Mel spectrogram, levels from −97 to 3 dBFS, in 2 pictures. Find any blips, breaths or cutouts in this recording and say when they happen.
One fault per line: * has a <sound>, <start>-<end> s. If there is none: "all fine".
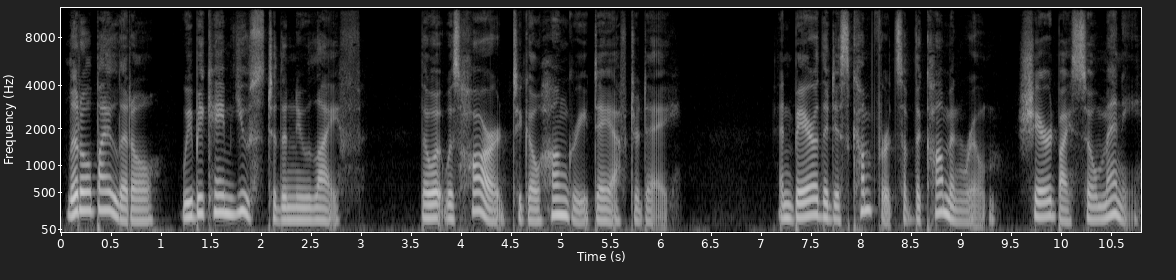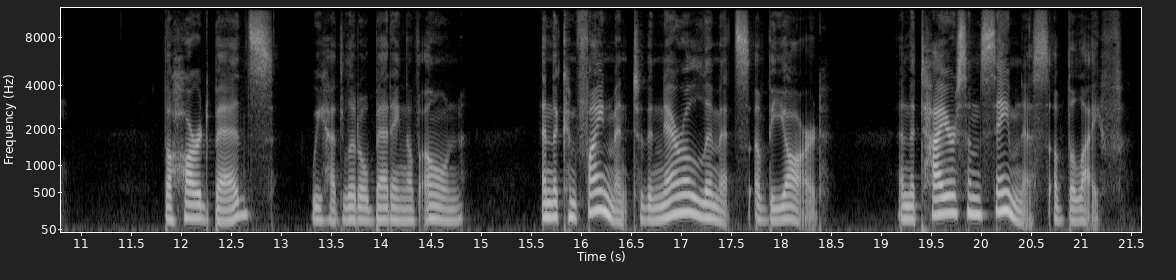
all fine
